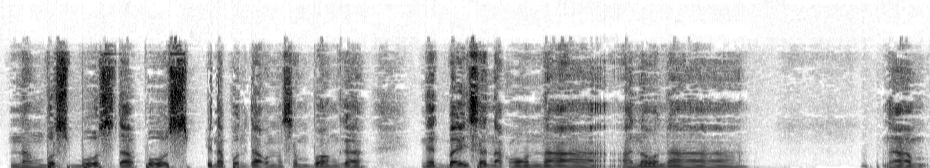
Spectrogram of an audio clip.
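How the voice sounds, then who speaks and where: A man, a former soldier, telling a personal story in halting speech and saying "sir" at almost every pause. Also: medium pitch, darkish tone, no room sound. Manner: halting, addresses listener as sir constantly. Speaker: former soldier giving testimony. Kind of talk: emotional personal account.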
